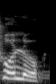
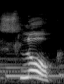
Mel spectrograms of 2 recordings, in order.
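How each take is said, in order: First: An o vowel separates the first two consonants. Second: The first two consonants are said as a cluster. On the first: "শয় লয়ের মাঝখানে স ও তারপরে লটা আসছে" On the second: "ও দিয়ে হতে পারে শ্লোক"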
